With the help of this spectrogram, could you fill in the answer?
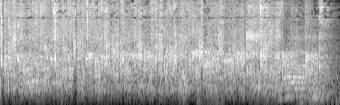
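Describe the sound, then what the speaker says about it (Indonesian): An audience of sixth-grade pupils and teachers at an Indonesian school gathering claps steadily as a group, a continuous close wash of applause that holds for several seconds before cutting off. "Tepuk tangan bagi kita semua."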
